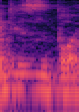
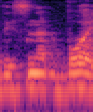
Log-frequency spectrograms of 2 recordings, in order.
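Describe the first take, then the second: First: Put-on boy said slowly with a full oy glide, boy; right boy. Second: Put-on boy said flat and clipped, the wrong way. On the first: Teacher showing students the right way to say boy. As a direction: draw out boy slowly with a clear oy. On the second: Teacher showing students the wrong way to say boy. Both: Shown as a demonstration. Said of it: "इसका right pronunciation होता है बॉय".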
